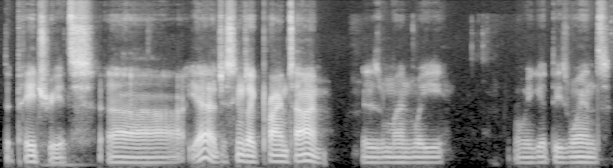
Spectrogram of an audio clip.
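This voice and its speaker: A man hosts a sports podcast in a low voice that stays fairly flat. He talks casually and has a slight cold. The recording is dry and close. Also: slow, no room sound.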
